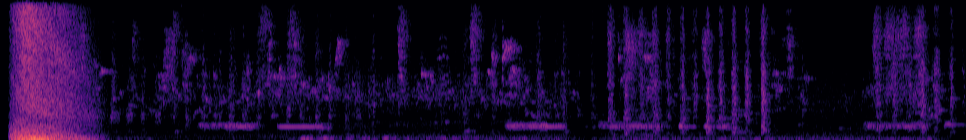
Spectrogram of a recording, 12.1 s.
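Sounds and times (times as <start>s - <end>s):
small birds chirping and twittering: 0.7s - 12.0s.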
